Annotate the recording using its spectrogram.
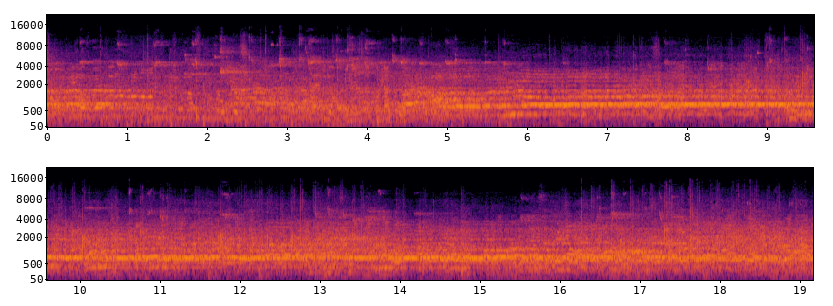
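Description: A ball bounces on the court as players dribble.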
